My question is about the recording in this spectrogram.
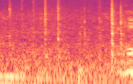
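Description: A few light, sharp clicks and taps of a paintbrush against a plastic paint tub as the brush is loaded, spread out over the two seconds, the loudest near the end.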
